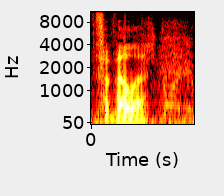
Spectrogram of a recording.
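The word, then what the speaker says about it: Favela: Destroy on flla and that is how you pronounce it favella I know there's uh other ways that people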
